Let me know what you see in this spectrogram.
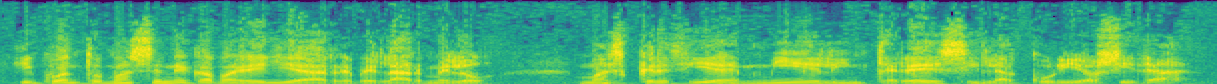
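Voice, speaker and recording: With a Castilian Spanish accent, an actor plays a curious, insistent husband recounting a mysterious romance in a measured, literary radio-play style. His male voice sits fairly low and sounds slightly rough, very animated yet measured and reflective in mood.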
